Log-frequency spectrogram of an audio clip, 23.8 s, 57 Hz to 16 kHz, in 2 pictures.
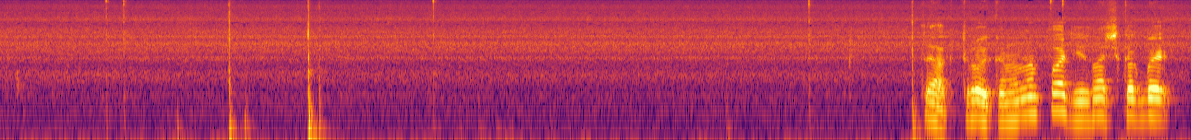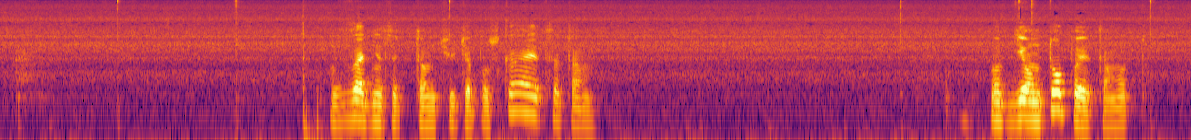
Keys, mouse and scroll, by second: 2.5 a, 3.1 i, 4.5-8.5 drag, 9.2 KP_3, 10.6 click, 13.3-14.5 drag, 15.1 i, 16.5-21.1 drag, 22.2 click, 23.6-23.8 drag.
